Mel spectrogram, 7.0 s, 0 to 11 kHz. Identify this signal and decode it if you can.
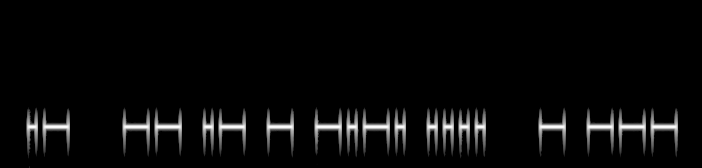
Morse code, heard as a keyed tone, about 15 wpm, 700 Hz. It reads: A MATCH TO
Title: Sentences from Top 1600 Words 15wpm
